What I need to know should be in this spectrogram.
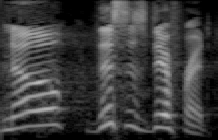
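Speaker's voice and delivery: loud, high protest to mom; excited insistence. Retold or imitated. Daughter assuring mom this time differs, excited and insistent. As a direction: insist at full volume, re-enacting it. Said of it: "I was so excited".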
